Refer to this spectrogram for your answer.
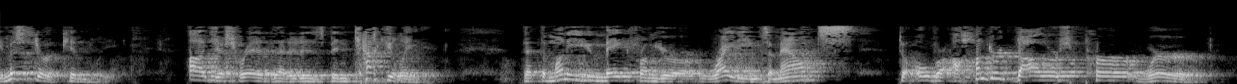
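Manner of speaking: ordinary talk, nothing marked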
